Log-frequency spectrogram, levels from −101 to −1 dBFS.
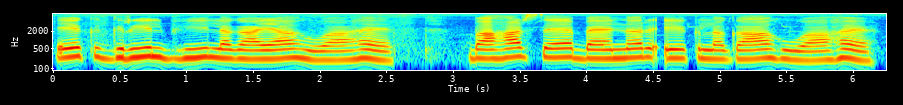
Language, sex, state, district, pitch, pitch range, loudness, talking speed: Hindi, female, Jharkhand, Palamu, 235 Hz, 220-250 Hz, -17 LUFS, 135 wpm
